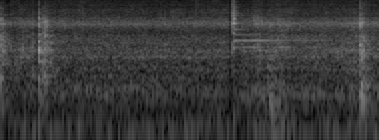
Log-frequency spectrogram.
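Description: A spoon stirs a thick pumpkin and prawn curry (chal kumro chingri) in a pan, with a few sharp clinks against the metal over a steady faint sizzle, close up and without speech.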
